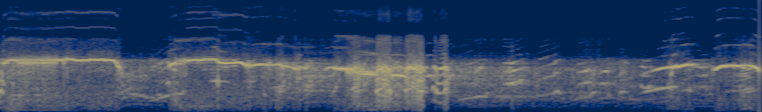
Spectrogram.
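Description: Riders on a swinging fairground thrill ride screaming: three long, high screams of about a second each, then a jumble of shorter whoops and yells from the second half on.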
